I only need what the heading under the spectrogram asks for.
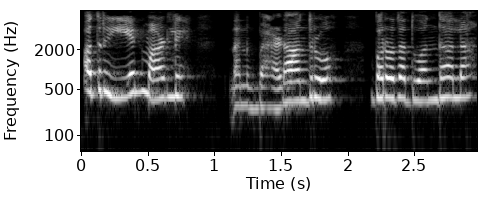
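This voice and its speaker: Voicing a cartoon character, a woman plays a grieving mother who is tearful and protective as she reunites with her son. She speaks with a North Karnataka Kannada accent at an extremely high pitch, quickly and with lively intonation.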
